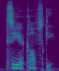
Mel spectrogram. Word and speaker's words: Tsiolkovsky: little bit, but no, I pronounced it correctly. Tsiolkovsky.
